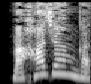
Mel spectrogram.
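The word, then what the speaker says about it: マハジャンガ: 現地語であるマダガスカル舗ではマハジャンがと読み書きするが学名に採用さ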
